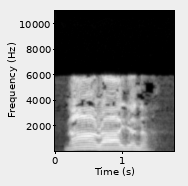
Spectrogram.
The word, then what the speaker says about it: Narayana: So it's, in this case, Narayana. Not long like that. Four syllables, and you stress, don't give any extra stress unless, again, there is a diacritic mark.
